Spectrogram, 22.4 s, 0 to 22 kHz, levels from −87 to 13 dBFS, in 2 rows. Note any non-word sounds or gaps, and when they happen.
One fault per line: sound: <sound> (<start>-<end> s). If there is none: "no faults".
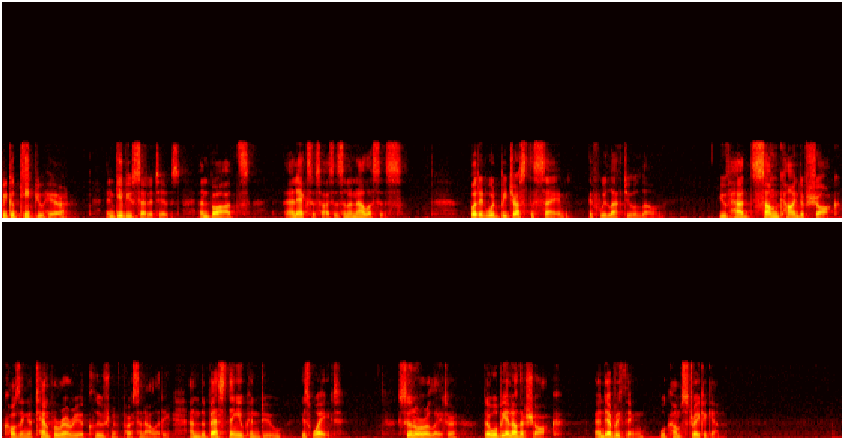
no faults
